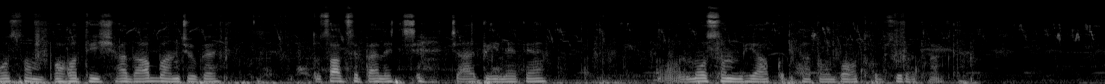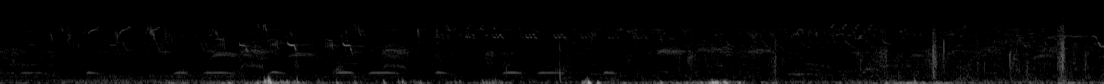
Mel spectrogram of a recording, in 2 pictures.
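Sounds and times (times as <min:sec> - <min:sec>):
birds chirping and calling: 0:00.0 - 0:22.0.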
